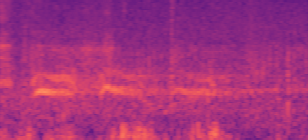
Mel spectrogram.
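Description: A bird calling faintly in a drawn-out, wavering call, over low soft thumps of footsteps and camera handling.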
